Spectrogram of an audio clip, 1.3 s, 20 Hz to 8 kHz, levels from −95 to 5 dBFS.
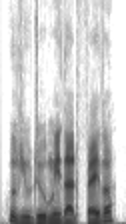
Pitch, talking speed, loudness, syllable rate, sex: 110 Hz, 285 wpm, -17 LUFS, 6.9 syllables/s, male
